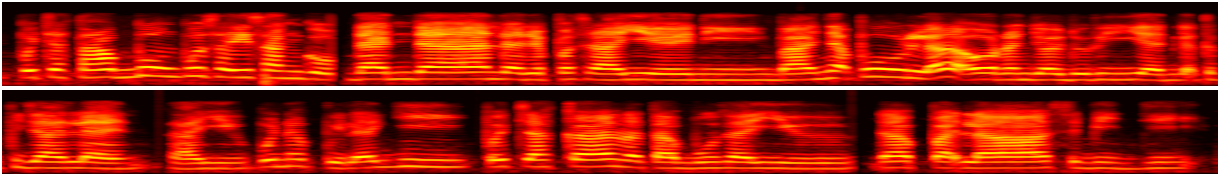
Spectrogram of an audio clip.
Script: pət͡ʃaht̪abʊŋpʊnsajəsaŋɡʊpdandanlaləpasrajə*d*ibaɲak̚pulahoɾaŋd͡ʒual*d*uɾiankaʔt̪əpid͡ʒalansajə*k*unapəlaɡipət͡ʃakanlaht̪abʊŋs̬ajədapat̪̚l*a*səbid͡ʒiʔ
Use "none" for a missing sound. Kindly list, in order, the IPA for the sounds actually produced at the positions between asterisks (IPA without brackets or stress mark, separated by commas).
n, d, p, a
